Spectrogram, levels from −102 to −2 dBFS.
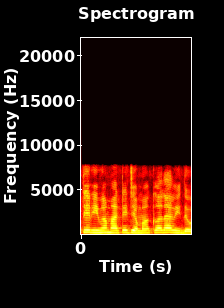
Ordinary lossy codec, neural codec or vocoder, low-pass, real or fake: none; codec, 16 kHz, 4 kbps, X-Codec, HuBERT features, trained on balanced general audio; none; fake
